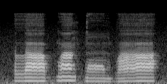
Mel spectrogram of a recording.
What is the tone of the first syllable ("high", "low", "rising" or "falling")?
low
